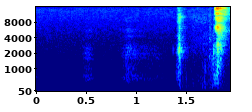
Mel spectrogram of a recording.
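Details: Woman's sneezing fit: two soft breaths in, then two sharp, hissing bursts of air close together, a quick pair of sneezes.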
